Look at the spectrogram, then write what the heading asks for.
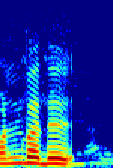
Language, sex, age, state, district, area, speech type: Tamil, female, 30-45, Tamil Nadu, Tiruvannamalai, rural, read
